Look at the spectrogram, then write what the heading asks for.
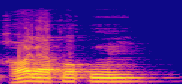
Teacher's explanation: seakan-akan qaf itu hanya separuhnya saja dibacanya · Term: ikhtilas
